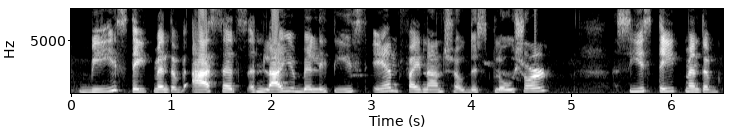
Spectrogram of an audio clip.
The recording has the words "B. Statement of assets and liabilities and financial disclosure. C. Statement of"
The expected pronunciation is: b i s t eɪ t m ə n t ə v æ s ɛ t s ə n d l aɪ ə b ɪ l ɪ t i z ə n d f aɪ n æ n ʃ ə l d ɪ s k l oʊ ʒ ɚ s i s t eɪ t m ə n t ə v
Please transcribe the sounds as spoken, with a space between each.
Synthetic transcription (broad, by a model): b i s t eɪ t m ə n t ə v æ s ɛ t s ə n d l aɪ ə b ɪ l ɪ t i s ə n d f aɪ n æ n ʃ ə l d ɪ s k l oʊ s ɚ s i s t eɪ t m ə n t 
